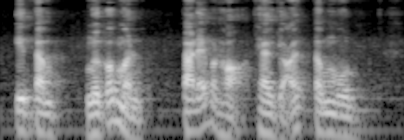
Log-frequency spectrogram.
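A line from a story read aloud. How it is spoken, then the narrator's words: Shout. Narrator (Vietnamese): Trác Phàm quát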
